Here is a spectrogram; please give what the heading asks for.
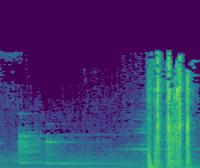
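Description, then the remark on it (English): A doorbell at the front door of a house chimes with a clear ringing tone that lingers and slowly fades, followed by a few quick, louder rattling knocks near the end. No one speaks. “I'm standing in front of the door, ringing the doorbell.”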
